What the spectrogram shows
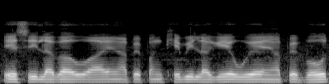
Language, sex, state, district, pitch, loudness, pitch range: Hindi, male, Haryana, Rohtak, 115 Hz, -16 LUFS, 115-120 Hz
